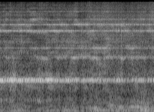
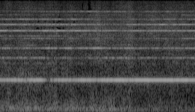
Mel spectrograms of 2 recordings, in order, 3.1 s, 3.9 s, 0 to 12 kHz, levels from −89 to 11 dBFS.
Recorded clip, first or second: second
